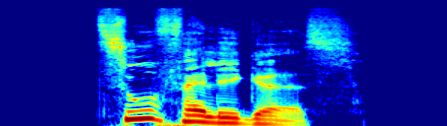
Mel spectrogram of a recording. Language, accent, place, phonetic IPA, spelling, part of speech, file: German, Germany, Berlin, [ˈt͡suːfɛlɪɡəs], zufälliges, adjective, De-zufälliges.ogg
- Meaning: strong/mixed nominative/accusative neuter singular of zufällig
